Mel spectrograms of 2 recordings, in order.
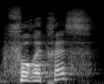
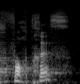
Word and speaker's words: Forêtresse: Forêtresse, ça se prononce forêtresse. Attends, quoi? Tu peux répéter? Eh ben forêtresse. C'est pas forteresse? Mais non, c'est une forêt. C'est la forteresse de la forêt.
